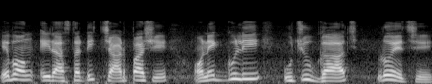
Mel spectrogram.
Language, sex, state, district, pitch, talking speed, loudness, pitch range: Bengali, male, West Bengal, Jhargram, 190 Hz, 110 wpm, -14 LUFS, 160-220 Hz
